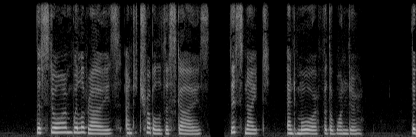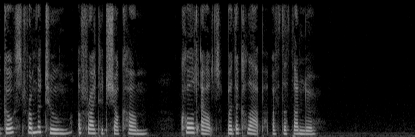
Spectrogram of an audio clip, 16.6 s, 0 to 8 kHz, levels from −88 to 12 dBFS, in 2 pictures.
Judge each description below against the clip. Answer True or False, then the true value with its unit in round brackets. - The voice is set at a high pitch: True (220 Hz)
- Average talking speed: False (110 wpm)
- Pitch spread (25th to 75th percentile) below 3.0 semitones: False (3.5 semitones)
